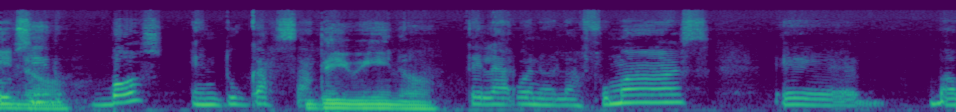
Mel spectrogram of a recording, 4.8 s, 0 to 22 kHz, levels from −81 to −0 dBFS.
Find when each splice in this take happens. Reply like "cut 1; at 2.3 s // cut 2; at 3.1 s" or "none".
cut 1; at 2.6 s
